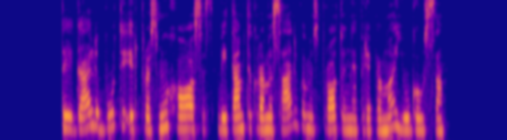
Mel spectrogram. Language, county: Lithuanian, Alytus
